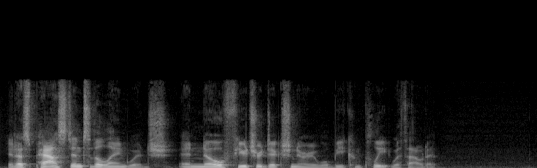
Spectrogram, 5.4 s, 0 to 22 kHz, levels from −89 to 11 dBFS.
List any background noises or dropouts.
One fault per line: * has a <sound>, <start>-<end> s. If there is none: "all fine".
all fine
